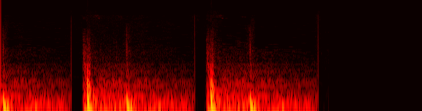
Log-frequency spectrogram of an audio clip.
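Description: Outro sound effect of deep, low thumps in pairs, three pairs about a second apart, in a heartbeat-like rhythm. It cuts off suddenly about three seconds in.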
